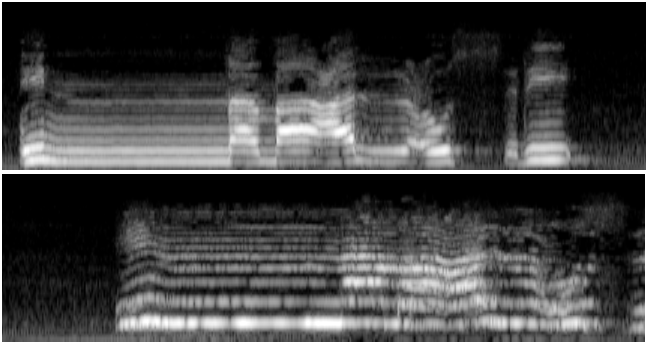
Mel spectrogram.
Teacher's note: نون مشدد ہے، غنہ کریں گے، یہاں را باریک ہوگا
